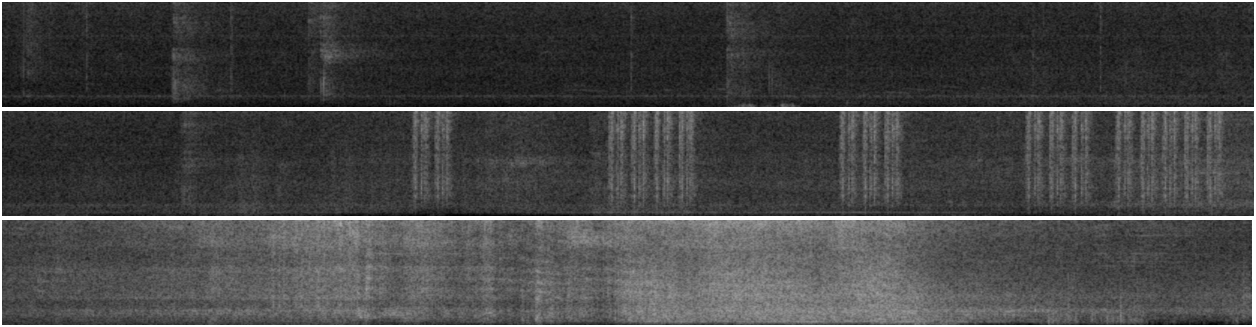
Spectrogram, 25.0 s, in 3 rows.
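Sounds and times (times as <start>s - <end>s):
train running noise: 4.9s - 25.0s
train wheel clicks over rail joints: 11.0s - 11.6s, 12.3s - 13.1s, 13.9s - 14.5s, 15.1s - 16.6s
high wheel squeal: 17.6s - 22.1s.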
